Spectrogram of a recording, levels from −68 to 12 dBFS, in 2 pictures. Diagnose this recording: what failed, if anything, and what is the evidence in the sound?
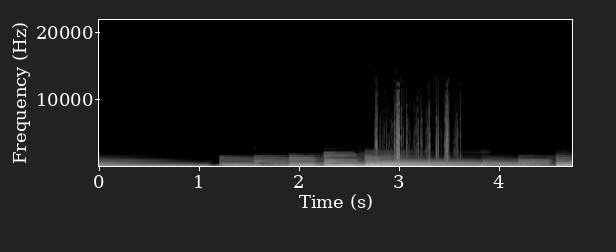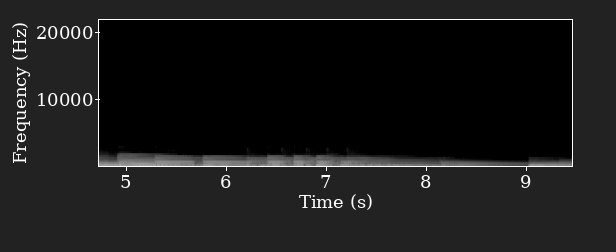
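From 2.74 to 3.62 s there is cable scratch noise in the analogue wiring: dense, uneven crackle and rustle sits over the music at roughly 10 dB below it. The likely cause is a worn cable, connector or control being moved, so its contact resistance flickers and injects noise bursts. On a spectrogram this appears as ragged, broadband vertical streaks across that span. The waveform shows jagged spikes riding on the music envelope.

From 4.82 to 9.33 s a section plays at the wrong speed, at 0.893 times normal, so the music drops about two semitones and drags. Speed and pitch fall together, which points to a playback-stage clock mismatch, likely an editor or player running the material against the wrong rate. On a spectrogram every harmonic line steps down at 4.82 s, and note onsets spread further apart. 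The waveform's transients are similarly stretched in time.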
